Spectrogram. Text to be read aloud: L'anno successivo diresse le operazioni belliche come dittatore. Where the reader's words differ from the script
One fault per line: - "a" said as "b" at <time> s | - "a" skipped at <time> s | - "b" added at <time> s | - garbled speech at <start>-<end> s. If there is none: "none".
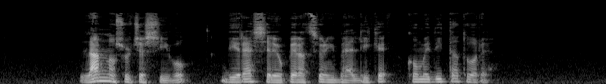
none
